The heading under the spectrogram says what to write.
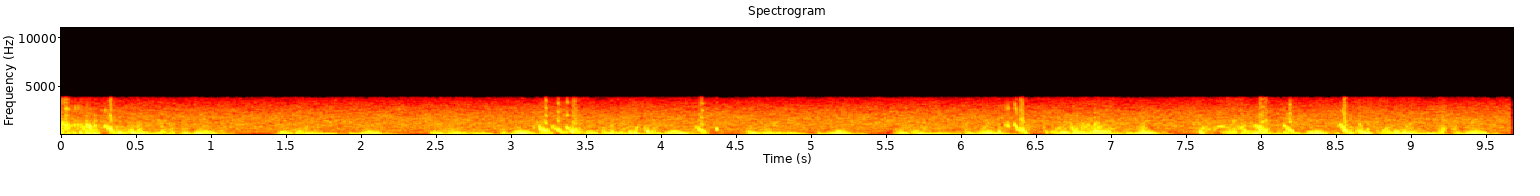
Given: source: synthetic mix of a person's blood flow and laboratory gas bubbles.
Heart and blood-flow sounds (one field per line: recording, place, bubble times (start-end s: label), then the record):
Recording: Doppler ultrasound of blood flow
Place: precordium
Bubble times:
0.00-0.57 s: bubbles
0.66-0.79 s: bubbles
3.15-3.53 s: bubbles
3.67-4.02 s: bubbles
4.24-4.43 s: bubbles
6.24-6.49 s: bubbles
6.55-7.12 s: bubbles
7.55-8.29 s: bubbles
8.52-9.08 s: bubbles
9.19-9.27 s: bubbles
From the record:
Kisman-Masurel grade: 333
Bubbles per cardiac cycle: rolling drumbeat, 9 or more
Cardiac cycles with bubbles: 50 to 99%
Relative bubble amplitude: loud (0.450 to 0.775)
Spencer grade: 3 (all of the cardiac periods contain showers or single bubble signals, but not dominating or overriding the cardiac motion signals)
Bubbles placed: only in the low amplitude regions of the cardiac cycle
